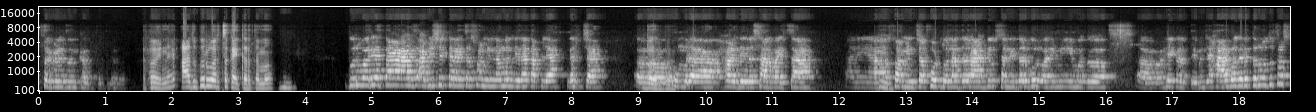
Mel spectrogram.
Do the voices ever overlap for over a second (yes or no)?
no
